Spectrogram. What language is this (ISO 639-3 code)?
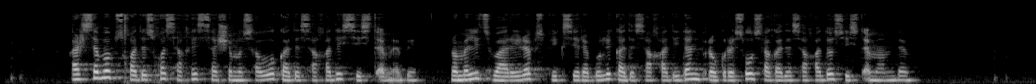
kat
